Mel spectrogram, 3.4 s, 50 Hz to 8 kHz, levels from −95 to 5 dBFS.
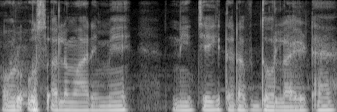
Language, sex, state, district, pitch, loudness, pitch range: Hindi, male, Uttar Pradesh, Saharanpur, 110 Hz, -20 LUFS, 105-110 Hz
